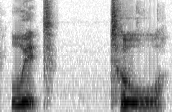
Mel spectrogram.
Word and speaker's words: little: So little, by the way, is a two-syllable word, like, because it's lit, all. Little, well, sorry, that made it sound like, well, David, you've just broken your own rule. Lit, tull. It's got a double T in the middle, so it's lit, tull.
